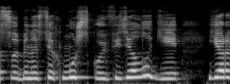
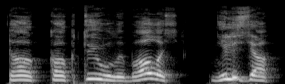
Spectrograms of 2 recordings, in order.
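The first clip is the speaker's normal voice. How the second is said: barked; 6 semitones lower than usual. A narrator's reading. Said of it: "рявкнул Отто".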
